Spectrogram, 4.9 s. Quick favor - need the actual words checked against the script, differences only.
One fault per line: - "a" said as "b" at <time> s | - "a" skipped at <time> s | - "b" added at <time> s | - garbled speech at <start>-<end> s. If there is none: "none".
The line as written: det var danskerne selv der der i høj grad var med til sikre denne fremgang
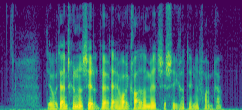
none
